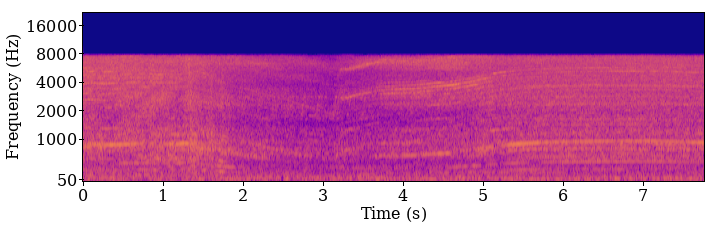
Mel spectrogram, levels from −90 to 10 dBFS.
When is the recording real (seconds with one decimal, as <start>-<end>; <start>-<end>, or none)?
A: 0.0-7.8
